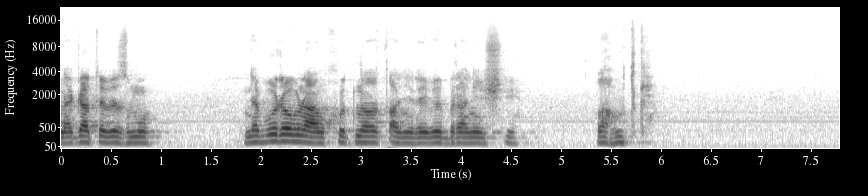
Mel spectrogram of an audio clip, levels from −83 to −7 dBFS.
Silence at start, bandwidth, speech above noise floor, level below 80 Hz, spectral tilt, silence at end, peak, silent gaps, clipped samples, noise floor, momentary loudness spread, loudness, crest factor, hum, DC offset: 0 s; 15 kHz; 31 dB; -72 dBFS; -6 dB/octave; 1.85 s; -10 dBFS; none; under 0.1%; -62 dBFS; 18 LU; -31 LUFS; 22 dB; none; under 0.1%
